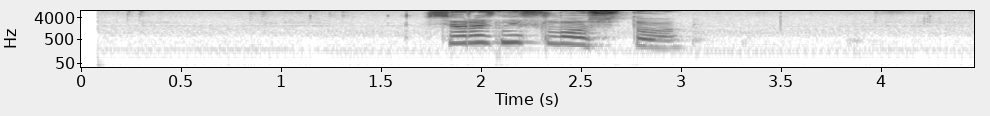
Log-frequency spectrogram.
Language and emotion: Russian, neutral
